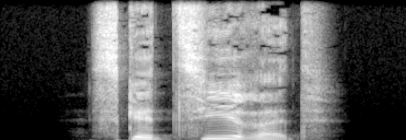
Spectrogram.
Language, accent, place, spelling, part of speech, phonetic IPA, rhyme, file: German, Germany, Berlin, skizzieret, verb, [skɪˈt͡siːʁət], -iːʁət, De-skizzieret.ogg
- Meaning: second-person plural subjunctive I of skizzieren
